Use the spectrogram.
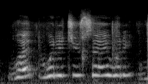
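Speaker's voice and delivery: squeaky hammed-up mock of someone not hearing; mock confused listener. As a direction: ham up a puzzled person straining to hear. Mocking someone who can't hear.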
